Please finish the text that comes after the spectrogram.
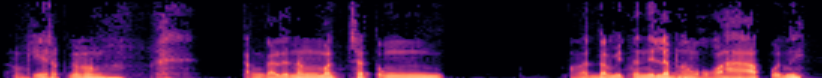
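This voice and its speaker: A man's voice: fairly low pitch, little pitch movement, normal speed, a little mellow, no room sound. A man playing a sheepish, placating stay-at-home husband in a radio drama. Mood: weary, grumbling. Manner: hesitant, placating. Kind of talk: Filipino radio drama acting.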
